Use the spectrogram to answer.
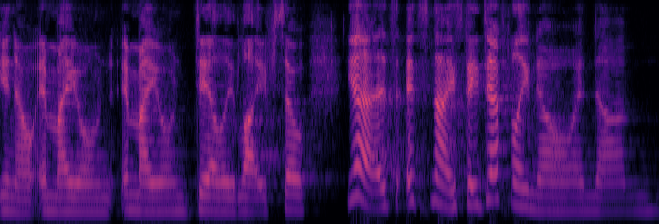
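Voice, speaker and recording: In a very clean recording with a silent background, a woman with a New York accent speaks at a fairly quick pace, medium in pitch with ordinary pitch variation. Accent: New York American. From New York, US. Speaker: travel company founder. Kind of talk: interview conversation.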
